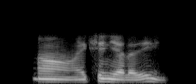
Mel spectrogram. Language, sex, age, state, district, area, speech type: Telugu, male, 18-30, Telangana, Sangareddy, urban, conversation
